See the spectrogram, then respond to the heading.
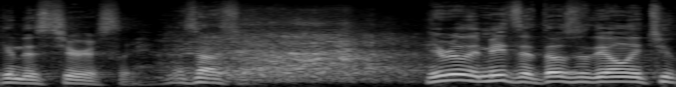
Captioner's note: laughter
